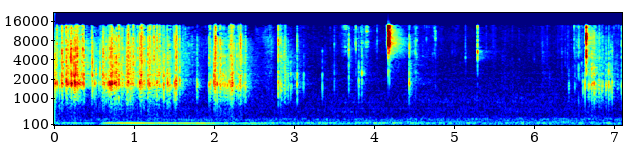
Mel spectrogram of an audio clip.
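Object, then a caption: Bar of soap cut with a metal blade. A solid lilac soap bar, held in a hand with long nails, has its scored cubes cut away by a metal blade. Dense crisp scraping and crumbling fills the first couple of seconds over a low steady hum, then thins to sparse bright ticks and small cracks, with a sharp snap near the end.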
